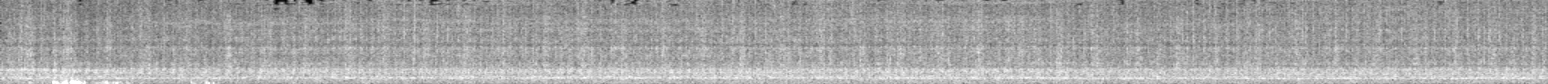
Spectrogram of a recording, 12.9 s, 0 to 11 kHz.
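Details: Idle of a 1987 Dodge Power Ram W150 5.2L V8 under restoration: a light, even, rhythmic tick rides on the steady idle at engine speed; a bad lifter is suspected but not confirmed.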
